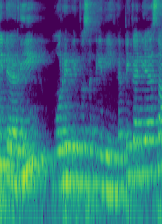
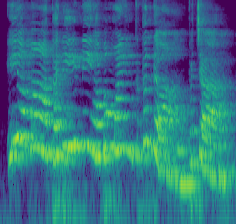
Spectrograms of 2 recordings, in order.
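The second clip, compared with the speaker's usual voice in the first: put-on much higher little boy confessing; child's voice; 10 semitones higher than usual. Son tells mother he broke the vase, high child voice. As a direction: play the small son owning up.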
